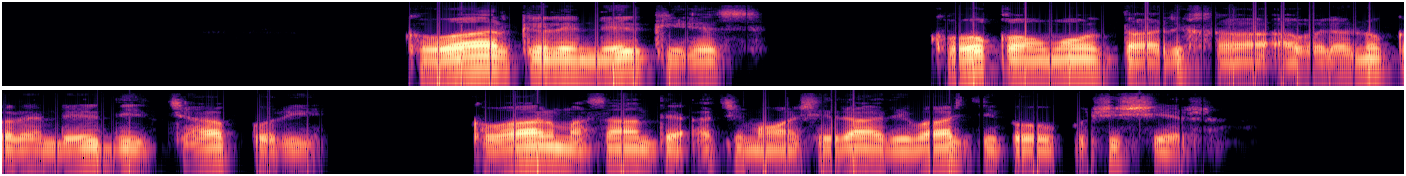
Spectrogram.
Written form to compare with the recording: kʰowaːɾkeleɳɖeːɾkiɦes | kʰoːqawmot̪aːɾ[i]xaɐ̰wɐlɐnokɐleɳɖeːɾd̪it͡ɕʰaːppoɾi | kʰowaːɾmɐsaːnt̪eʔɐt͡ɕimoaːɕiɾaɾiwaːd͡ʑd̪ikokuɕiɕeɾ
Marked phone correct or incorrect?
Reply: correct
